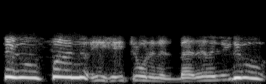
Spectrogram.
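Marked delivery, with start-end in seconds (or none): 0.0-0.9 high, loud wailing imitation; mock crying. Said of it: "he comes to the T V room crying". 2.2-2.6 high-pitched whining imitation; mock crying. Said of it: "he comes to the T V room crying".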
